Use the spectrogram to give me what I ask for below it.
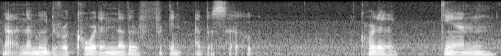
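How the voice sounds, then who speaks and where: A man's voice: lowish voice, level tone, moderate pace, gravelly, mellow, muffled recording, slight background noise. A man narrating over his gameplay footage after the fact, grumbling and rambling in an annoyed way. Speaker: gameplay commentator. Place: home recording setup, voiced after the footage.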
